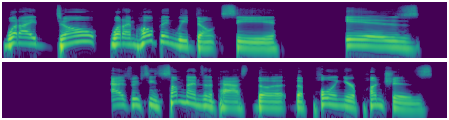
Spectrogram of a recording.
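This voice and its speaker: Man, podcast co-host, smooth clear voice, dry close sound, casual story critique. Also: on the high side, big pitch swings, slow, fairly bright tone, no echo.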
